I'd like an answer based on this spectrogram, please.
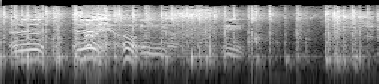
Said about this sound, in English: They drove their horses down the path at breakneck speed and soon drew abreast of the mighty tree he had mentioned.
